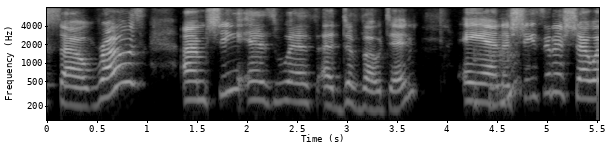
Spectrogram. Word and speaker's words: Devoted: So I just wanted to let you know I'm with Devoted. It's spelled DVTD. It's Devoted with all the vowels taken out.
